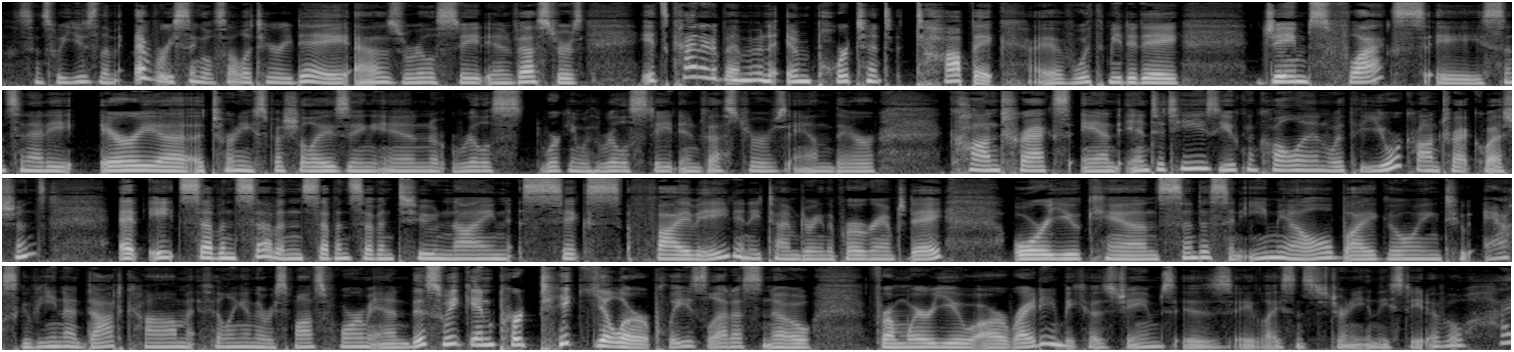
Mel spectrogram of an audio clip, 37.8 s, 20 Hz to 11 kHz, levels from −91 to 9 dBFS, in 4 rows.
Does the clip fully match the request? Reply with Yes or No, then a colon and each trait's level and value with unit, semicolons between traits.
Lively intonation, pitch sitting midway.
No: average, 3.5 semitones; medium, 165 Hz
